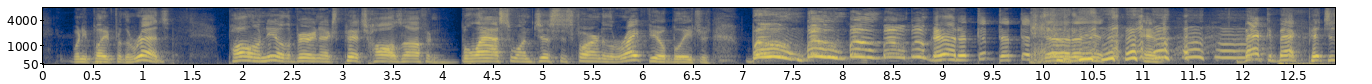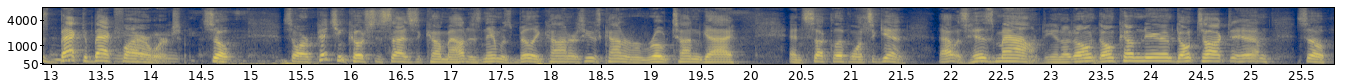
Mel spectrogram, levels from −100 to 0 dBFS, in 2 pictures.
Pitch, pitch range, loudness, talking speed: 170 Hz, 150-220 Hz, -20 LUFS, 185 wpm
